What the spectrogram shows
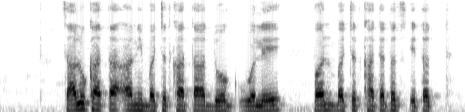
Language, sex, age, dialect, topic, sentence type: Marathi, male, 18-24, Southern Konkan, banking, statement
